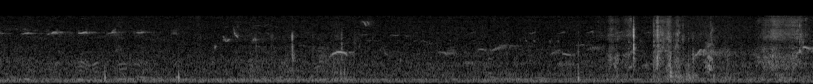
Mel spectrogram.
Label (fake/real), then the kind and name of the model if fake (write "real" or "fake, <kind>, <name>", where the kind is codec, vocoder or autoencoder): real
